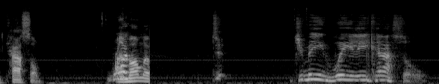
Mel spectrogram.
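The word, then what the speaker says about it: Weoley Castle: Where did you get an S in the name Wheelie Castle? To be fair, it is spelt a bit weird. I can understand an outsider calling it Woley Castle, because that's how it's spelt.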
